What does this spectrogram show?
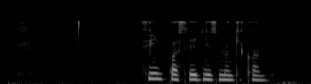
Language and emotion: Russian, neutral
